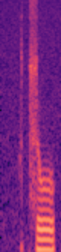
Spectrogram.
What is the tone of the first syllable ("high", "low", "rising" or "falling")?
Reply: high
